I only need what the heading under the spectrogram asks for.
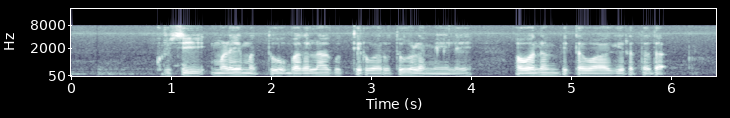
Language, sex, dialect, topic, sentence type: Kannada, male, Northeastern, agriculture, statement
